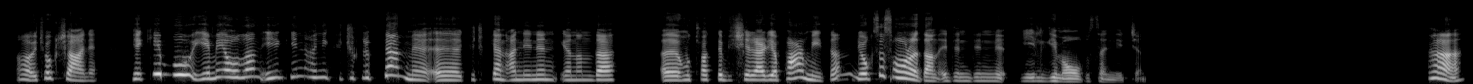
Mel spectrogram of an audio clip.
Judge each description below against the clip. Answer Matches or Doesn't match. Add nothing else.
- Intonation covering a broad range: Matches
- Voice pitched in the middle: Doesn't match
